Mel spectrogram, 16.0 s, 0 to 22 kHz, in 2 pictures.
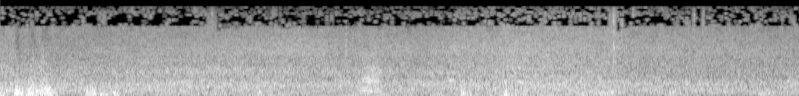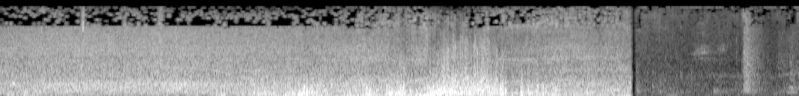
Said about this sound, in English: We've been having rain and wind for almost 2 weeks now. Look at it.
